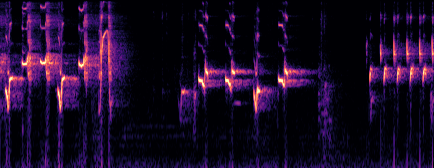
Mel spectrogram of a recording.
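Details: Energetic black-winged myna song rich in fill-in phrases: short clear whistles that slide up and down, separated by brief gaps, ending in a quick string of bright piping notes.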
